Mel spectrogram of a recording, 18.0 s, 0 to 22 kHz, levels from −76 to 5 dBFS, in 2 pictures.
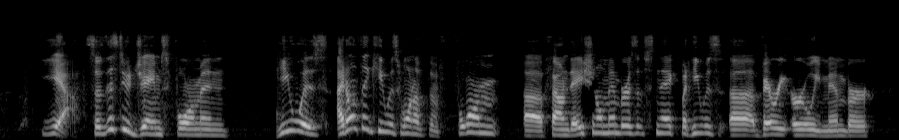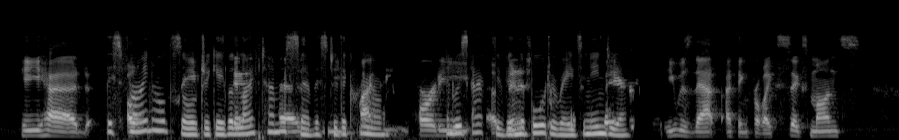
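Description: Around 10.41 to 10.49 s the speech briefly drops by about 30 dB, then from 10.68 to 13.18 s and again from 13.78 to 15.69 s it keeps ducking and breaking up in chunks, dipping around 40 dB at worst. That chopped, pumping sound is likely speech suppressed in double talk: with both ends talking at once, the echo canceller mistook the near talker for loudspeaker echo and squashed them along with it.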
